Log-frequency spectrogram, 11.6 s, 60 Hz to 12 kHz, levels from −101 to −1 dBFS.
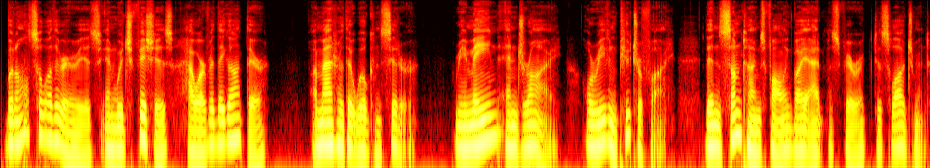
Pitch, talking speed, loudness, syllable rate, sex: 110 Hz, 135 wpm, -20 LUFS, 5.3 syllables/s, male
